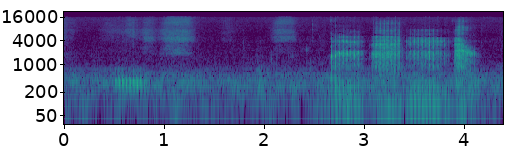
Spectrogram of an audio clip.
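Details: Buddy, a pet cat called a panther, wants affection and purrs straight into a phone while head-bumping it indoors. A faint low murmur comes first, then four close, rumbling purr bursts in quick succession during the second half.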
